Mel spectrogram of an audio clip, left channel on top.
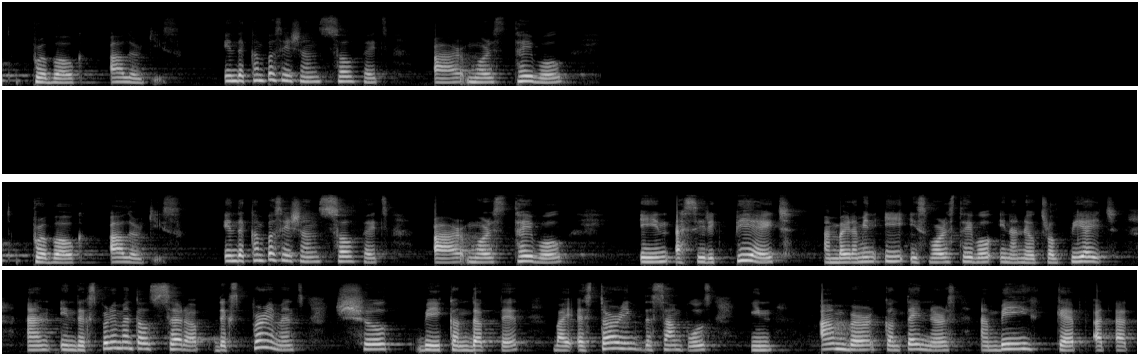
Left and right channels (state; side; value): drops out; left; at 5.9 s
